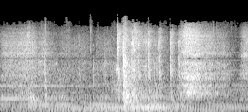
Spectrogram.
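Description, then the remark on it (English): The guest room door is pushed shut with a single dull thump partway through, set against a steady, noisy background hum. A few faint knocks and rustles come before and after it. “Now Jared enters the guest room, shuts the door, and stands with his back to a wall.”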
